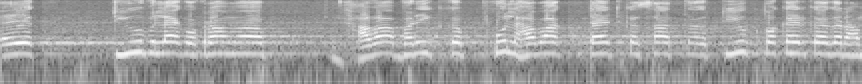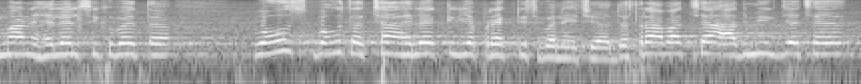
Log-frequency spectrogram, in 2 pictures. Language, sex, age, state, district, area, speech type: Maithili, male, 18-30, Bihar, Purnia, rural, spontaneous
